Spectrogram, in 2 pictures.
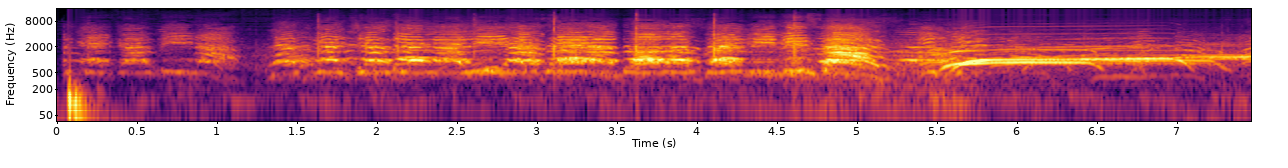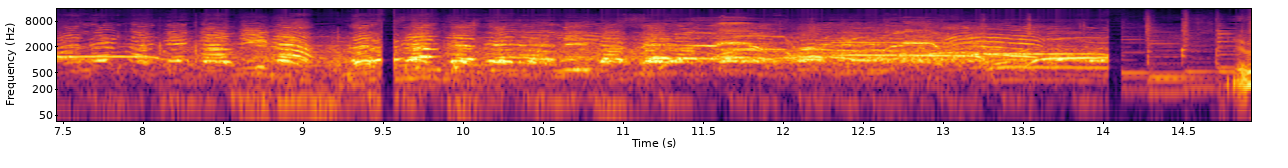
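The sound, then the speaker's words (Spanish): A large crowd of women fans chants in unison in a football stadium at a match that ended 0-0, green kerchiefs in hand, with the chant "futbolista hermana, aquí está tu manada"; loud rhythmic voices with cheering and whoops, sustained throughout with the full roar of fans. “la afición, la afición de mujeres nos enseñó que a los verdes en mano y consignas al ritmo de futbolista hermana aquí está tu manada, se dio este encuentro.”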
